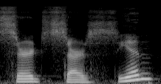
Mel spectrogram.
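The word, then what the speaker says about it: Serzh Sargsyan: of the president elected wrong I apologize it's Ser Saran is that how you say it yeah um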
